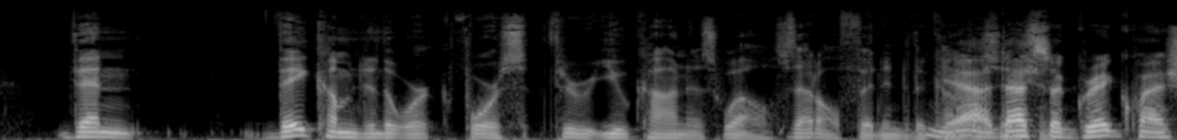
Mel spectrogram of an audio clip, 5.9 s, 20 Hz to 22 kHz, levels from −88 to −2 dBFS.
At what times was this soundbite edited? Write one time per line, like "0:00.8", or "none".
0:03.9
